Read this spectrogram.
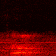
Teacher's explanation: Ka, ya, bukan ka, tapi ka dengan sifat hamasnya itu. Ya, ada aliran udara yang keluar.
